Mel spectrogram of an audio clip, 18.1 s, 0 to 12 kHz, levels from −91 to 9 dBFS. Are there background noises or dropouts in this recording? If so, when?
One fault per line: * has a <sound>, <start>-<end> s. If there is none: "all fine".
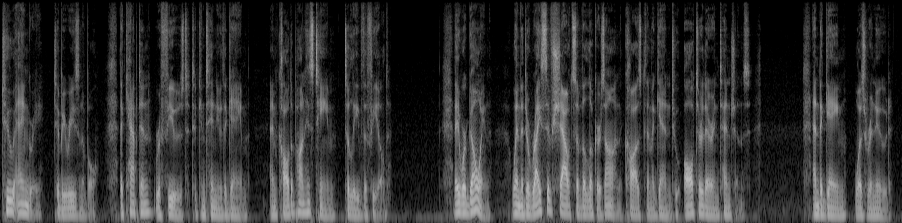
all fine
